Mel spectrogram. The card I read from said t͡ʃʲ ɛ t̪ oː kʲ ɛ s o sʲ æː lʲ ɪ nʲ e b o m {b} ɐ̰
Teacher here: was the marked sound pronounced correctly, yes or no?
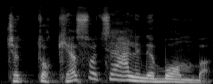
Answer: yes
